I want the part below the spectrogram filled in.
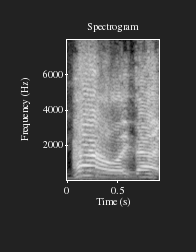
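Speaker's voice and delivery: high, loud shocked cry; stunned exclamation. Retold or imitated. Retelling getting whacked by a python, shocked and loud. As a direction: blurt it out in disbelief. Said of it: "And I just go".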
